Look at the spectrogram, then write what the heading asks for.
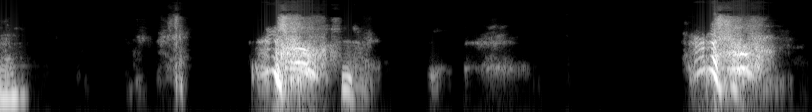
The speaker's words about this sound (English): Excuse me, I have to sneeze.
